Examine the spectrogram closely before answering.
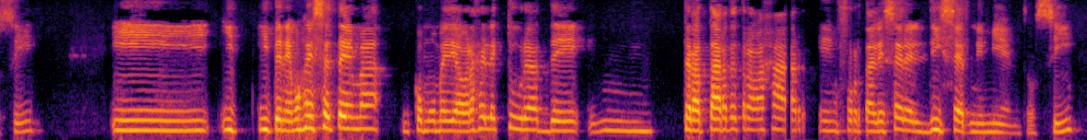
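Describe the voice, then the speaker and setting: A woman hosting an interview, asking long questions in a thoughtful, measured way and pausing to search for words. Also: mid-range voice. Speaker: host, reading mediator.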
